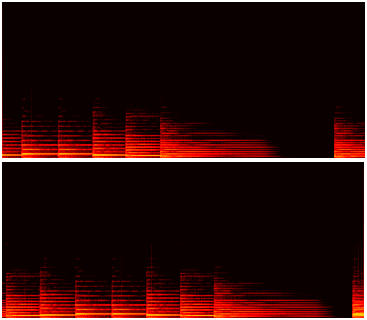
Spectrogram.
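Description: Piano playing an E-flat major arpeggio, E♭–G–B♭–E♭ up and back down with the top note repeated, about two notes a second. It opens on the tail of one pass, the last low E♭ held and fading, then after a short silence the whole arpeggio is played again, ending on a held low E♭.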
